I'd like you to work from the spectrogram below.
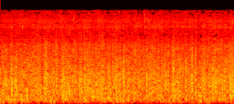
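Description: Heavy rain falls without pause outdoors near a village and forest, making a dense, steady hiss of countless drops with no gaps or other sounds.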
